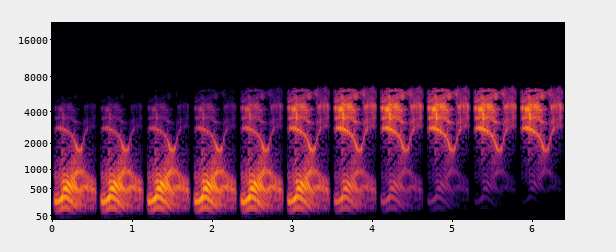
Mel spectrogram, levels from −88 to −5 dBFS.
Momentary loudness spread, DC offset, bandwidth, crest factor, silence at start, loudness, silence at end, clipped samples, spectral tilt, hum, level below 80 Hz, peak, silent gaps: 7 LU; under 0.1%; 7 kHz; 20 dB; 0.05 s; -24 LUFS; 0 s; under 0.1%; -0.5 dB/octave; none; under -90 dBFS; -6 dBFS; none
